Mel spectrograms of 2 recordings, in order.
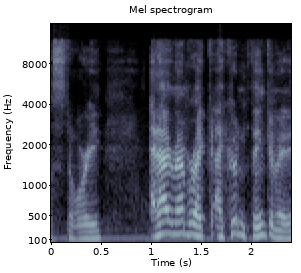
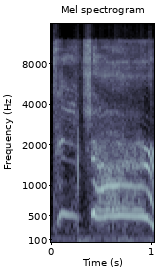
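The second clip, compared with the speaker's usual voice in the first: very high yell, far off. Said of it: "he yells".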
